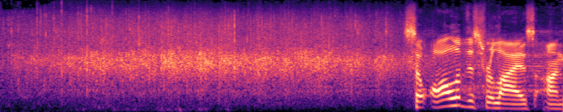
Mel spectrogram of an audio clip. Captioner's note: applause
